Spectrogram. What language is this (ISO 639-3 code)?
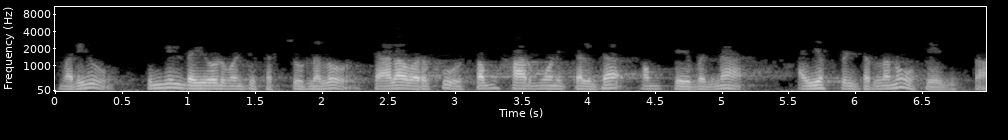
tel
